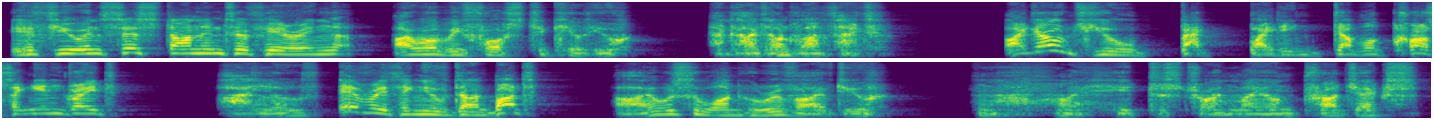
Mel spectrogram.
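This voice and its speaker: An embittered old renegade scientist for a video game. The voice is raspy and forceful, swinging widely in pitch. He rants with theatrical sarcasm and erudite, agitated desperation. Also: sing-song, moderate pace, exaggerated voice. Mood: regretful, resolute. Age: older. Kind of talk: video game voice acting, dramatic monologue.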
